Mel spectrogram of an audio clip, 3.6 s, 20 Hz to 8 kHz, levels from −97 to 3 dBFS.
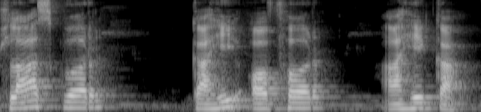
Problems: background conversations at intervals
